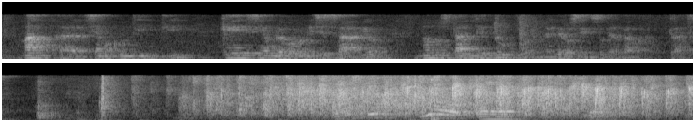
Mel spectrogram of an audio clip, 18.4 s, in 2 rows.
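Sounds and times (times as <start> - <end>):
speech: 0.3 - 9.8
audience applause: 11.4 - 18.4.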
